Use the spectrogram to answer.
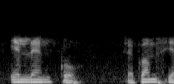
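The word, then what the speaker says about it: ἐλέγχω: H o ETCO mais ça se prononce elenko c'est comme s'il y a un N après le deuxème e elenko c'est le mot convaincre le verbe convaincre elenco et il signifie pour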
